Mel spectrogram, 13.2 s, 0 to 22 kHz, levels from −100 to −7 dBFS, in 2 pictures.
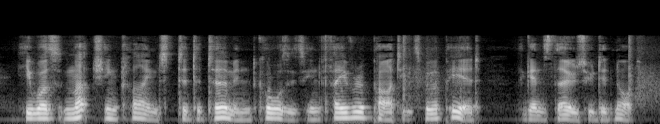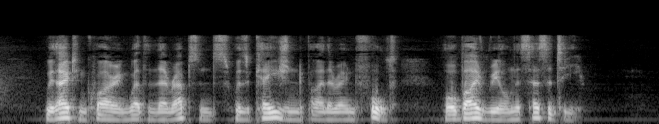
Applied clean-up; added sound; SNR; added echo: neural mask model RNNoise.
